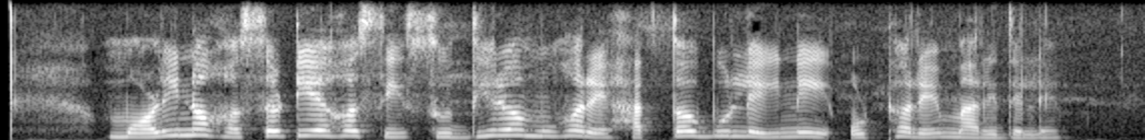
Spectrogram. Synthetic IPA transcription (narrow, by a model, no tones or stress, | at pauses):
mɔɭinɔɦɔsɔʈieɦɔsisud̪ʱiɾɔmuɦɔɾehat̪ɔbulejnejoʈʰɔɾemaɾid̪ele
